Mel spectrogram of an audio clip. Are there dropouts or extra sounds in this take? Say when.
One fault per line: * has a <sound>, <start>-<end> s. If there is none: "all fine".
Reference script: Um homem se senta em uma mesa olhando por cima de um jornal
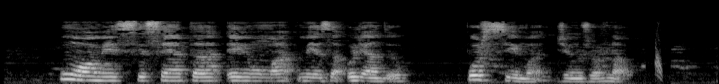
* has a chirp, 6.6-6.6 s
